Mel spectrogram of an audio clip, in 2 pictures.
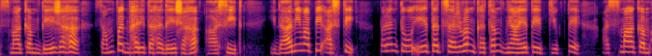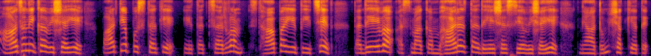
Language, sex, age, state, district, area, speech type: Sanskrit, female, 18-30, Karnataka, Shimoga, urban, spontaneous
